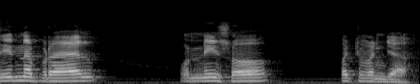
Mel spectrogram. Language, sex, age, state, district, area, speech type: Punjabi, male, 60+, Punjab, Rupnagar, urban, spontaneous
